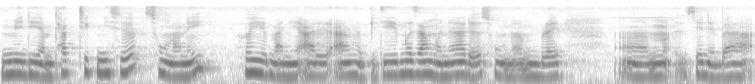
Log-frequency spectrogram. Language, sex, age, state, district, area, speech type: Bodo, female, 30-45, Assam, Kokrajhar, rural, spontaneous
